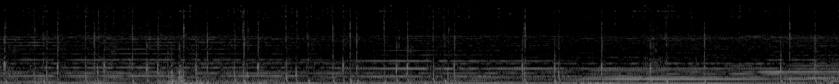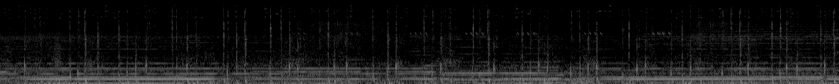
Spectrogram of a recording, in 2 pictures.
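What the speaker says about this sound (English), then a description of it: "Run, Roach." Horse galloping in the video game The Witcher 3: Wild Hunt, with rapid rhythmic hoofbeats running steadily over a droning game soundtrack.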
